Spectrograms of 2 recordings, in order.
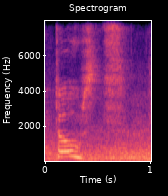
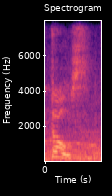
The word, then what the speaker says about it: toasts: Je vous ai dit tantôt qu'on enlevait les syllabes finales, les consonnes, donc les toasts en anglais, beaucoup trop difficile. Nous autres, on dit des toasts, hein? Une toast, deux toasts, trois toasts.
